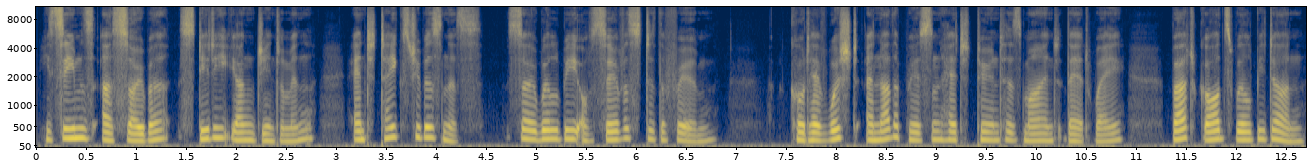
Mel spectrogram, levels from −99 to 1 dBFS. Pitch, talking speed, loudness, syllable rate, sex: 190 Hz, 165 wpm, -18 LUFS, 4.5 syllables/s, female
